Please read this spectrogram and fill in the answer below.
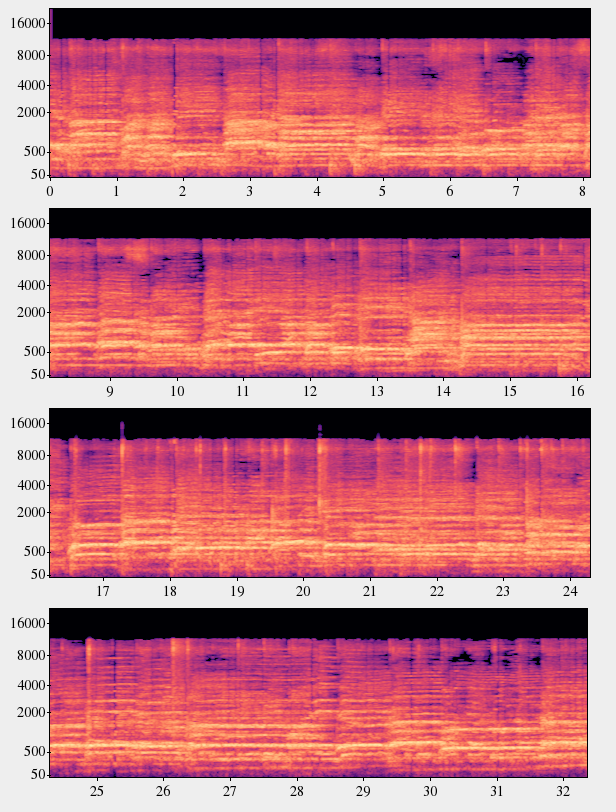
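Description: A Fijian village church congregation singing a hymn together as a choir, several sustained parts in harmony. The singing breaks briefly between phrases about sixteen seconds in, then carries on.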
